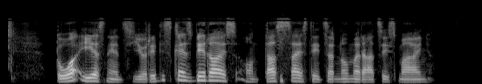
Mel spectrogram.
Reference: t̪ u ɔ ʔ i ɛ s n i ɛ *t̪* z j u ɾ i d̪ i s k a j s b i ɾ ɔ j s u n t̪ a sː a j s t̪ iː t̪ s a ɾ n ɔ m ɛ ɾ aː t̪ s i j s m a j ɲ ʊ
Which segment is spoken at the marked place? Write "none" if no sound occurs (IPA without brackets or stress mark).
d̪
